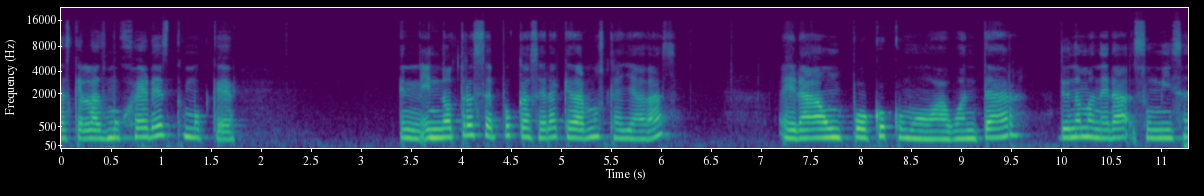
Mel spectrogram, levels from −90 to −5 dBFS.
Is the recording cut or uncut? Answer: cut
